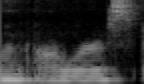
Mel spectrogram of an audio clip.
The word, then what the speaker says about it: hours: He sleeps 7 hours a night. Hours, пам'ятаємо, читається без H.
